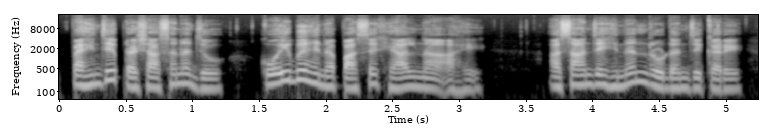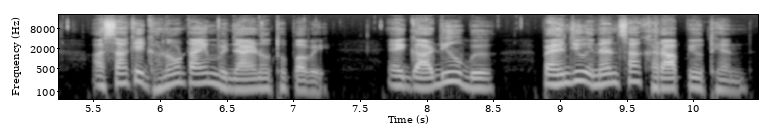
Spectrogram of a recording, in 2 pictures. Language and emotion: Sindhi, neutral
